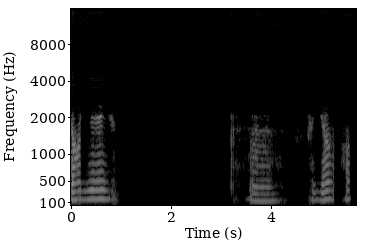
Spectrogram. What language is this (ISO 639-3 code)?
pol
